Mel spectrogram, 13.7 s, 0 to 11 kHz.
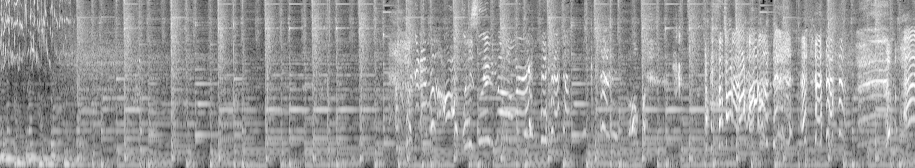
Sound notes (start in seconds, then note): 1.7 upbeat playful music; 7.9 laughs; 10.5 laughing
